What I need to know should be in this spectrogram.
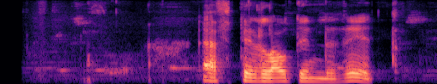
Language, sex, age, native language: Icelandic, male, 50-59, Icelandic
